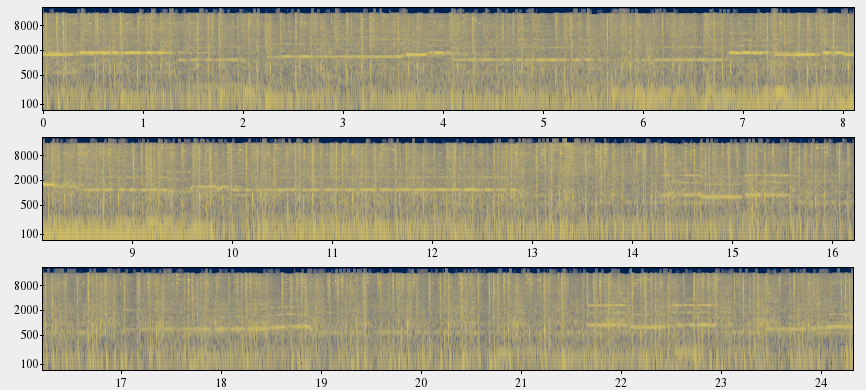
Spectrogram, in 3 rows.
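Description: A horse gallops in The Witcher 3 video game, its fast, even hoofbeats pounding steadily throughout, mixed with the game's music.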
